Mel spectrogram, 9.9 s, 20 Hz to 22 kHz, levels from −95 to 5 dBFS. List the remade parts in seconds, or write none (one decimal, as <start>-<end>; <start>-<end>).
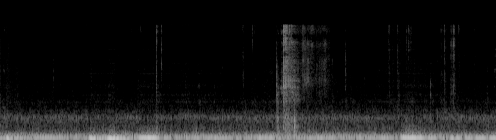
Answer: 1.6-2.3; 2.8-4.6; 7.5-8.8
